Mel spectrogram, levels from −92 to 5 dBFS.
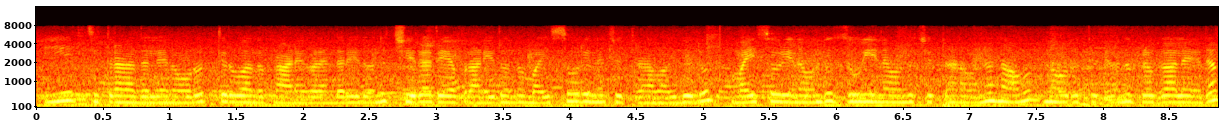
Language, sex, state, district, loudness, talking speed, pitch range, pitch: Kannada, female, Karnataka, Mysore, -15 LUFS, 155 wpm, 215-245 Hz, 235 Hz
